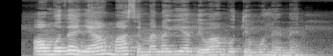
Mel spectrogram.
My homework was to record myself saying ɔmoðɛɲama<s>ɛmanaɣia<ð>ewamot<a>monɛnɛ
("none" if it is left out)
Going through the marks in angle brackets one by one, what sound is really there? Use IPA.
s, ð, e

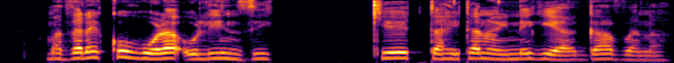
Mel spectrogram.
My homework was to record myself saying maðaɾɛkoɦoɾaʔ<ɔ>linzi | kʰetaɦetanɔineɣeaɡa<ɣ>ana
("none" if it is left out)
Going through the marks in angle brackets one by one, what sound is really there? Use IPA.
o, v

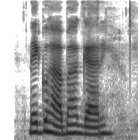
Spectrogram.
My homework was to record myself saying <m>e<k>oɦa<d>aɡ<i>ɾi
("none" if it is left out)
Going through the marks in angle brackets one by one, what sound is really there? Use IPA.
n, ɡ, b, a

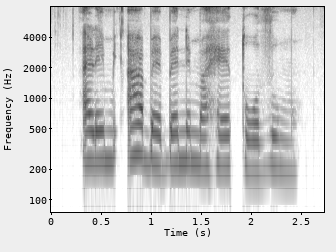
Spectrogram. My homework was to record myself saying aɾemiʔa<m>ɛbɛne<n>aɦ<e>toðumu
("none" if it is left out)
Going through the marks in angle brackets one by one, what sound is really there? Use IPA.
b, m, ɛ

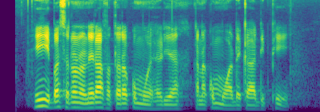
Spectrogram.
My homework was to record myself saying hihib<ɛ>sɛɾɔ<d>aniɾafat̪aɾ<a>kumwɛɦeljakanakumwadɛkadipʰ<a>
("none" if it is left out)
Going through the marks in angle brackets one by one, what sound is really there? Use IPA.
a, n, a, i

